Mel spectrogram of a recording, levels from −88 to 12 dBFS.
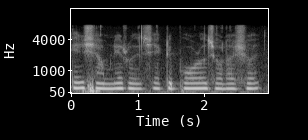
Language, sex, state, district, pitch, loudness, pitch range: Bengali, female, Tripura, West Tripura, 225 Hz, -16 LUFS, 220-230 Hz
